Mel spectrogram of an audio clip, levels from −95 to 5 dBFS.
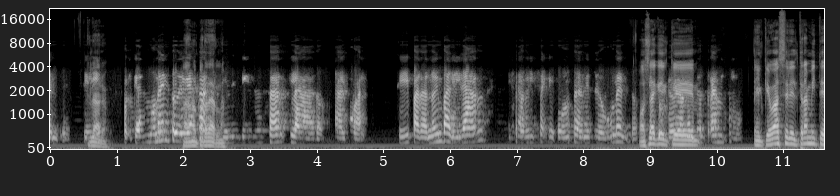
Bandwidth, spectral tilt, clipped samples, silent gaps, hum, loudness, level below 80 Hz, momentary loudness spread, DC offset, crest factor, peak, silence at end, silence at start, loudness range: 16.5 kHz; -5 dB/octave; under 0.1%; none; none; -23 LUFS; -50 dBFS; 13 LU; under 0.1%; 20 dB; -4 dBFS; 0 s; 0 s; 3 LU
